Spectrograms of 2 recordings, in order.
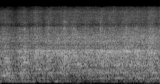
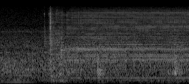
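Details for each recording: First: Deep burgundy/maroon model railway locomotive, all right once past the straight section. Steady, even whirr with a faint high hum, no stutter or dropouts at speed: normal running. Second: Model railway N2 mainline locomotive, jerky in motion, keeps stopping and starting and is hard to get going from a dead stop. Wheels and motor shaft already cleaned; owner suspects warm motor brushes. Brief motor buzz, then it stalls into scattered clicks and spurts.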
